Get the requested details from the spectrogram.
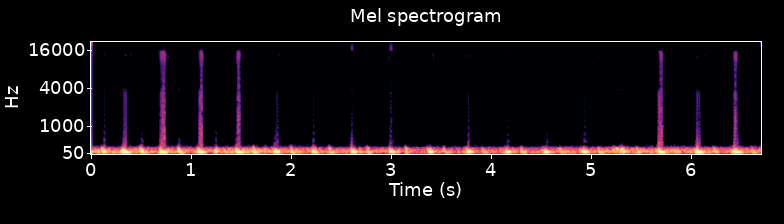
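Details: Male smoking a cigar after not smoking for a while, feeling lightheaded; heartbeat heard through a stethoscope is rapid and regular at about 150–160 beats a minute, showing tachycardia influenced by nicotine.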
